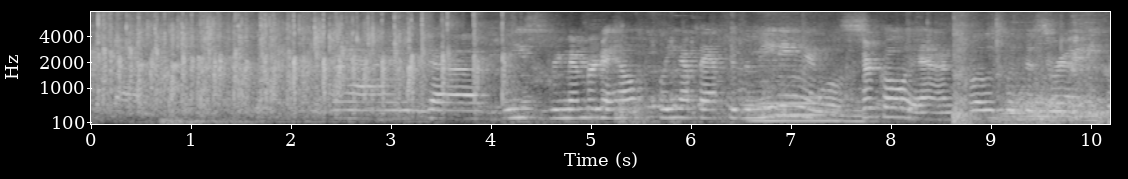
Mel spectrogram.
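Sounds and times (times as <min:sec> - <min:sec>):
audience applause: 0:00.0 - 0:04.2
speech: 0:04.2 - 0:10.1.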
